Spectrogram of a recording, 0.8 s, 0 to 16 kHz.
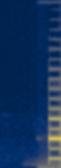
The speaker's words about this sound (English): The alarm blared angrily at 6 a.m., but I hit the snooze button more times than I should have.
